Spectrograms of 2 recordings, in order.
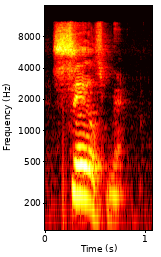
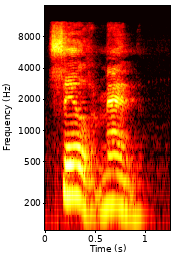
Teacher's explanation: the first syllable is stressed so you say salesman and we do not stress the rest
